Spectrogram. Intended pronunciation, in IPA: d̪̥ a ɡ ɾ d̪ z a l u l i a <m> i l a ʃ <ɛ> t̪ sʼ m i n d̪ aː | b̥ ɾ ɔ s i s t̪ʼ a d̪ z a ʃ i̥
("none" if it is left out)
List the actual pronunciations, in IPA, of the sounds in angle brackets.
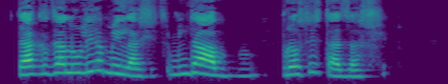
m, i

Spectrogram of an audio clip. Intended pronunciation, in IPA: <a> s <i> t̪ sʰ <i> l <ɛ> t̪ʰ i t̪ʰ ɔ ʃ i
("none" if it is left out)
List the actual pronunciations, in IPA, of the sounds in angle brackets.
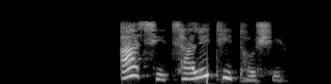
a, i, a, i

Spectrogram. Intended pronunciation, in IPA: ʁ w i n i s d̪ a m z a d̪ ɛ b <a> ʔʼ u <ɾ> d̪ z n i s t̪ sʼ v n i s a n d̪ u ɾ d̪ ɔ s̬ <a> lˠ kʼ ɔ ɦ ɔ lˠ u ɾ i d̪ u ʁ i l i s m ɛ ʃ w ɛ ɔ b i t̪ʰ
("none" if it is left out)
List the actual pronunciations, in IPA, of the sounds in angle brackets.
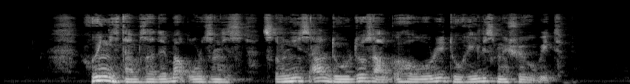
a, ɾ, a

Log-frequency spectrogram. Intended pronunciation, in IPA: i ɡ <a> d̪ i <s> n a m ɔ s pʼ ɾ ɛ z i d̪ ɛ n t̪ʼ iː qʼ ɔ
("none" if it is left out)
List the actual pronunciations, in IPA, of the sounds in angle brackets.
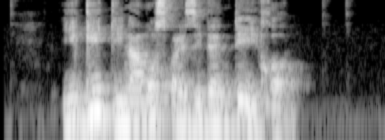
i, none

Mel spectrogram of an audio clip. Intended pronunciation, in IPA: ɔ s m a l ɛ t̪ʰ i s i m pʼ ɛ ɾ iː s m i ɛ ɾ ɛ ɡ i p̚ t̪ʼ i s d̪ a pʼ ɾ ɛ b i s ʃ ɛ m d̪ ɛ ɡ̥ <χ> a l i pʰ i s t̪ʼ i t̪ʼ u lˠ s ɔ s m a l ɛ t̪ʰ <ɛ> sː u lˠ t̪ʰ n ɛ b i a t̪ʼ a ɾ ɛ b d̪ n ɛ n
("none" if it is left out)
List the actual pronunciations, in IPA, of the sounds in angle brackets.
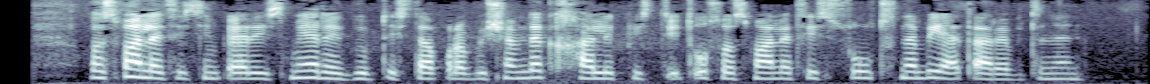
χ, i

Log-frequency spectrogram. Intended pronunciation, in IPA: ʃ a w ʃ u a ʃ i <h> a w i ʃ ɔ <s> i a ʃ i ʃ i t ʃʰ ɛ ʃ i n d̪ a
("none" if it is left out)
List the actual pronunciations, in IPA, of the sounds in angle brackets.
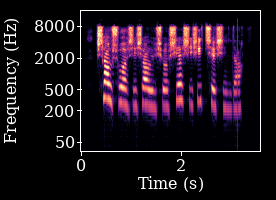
ʃ, ʃ

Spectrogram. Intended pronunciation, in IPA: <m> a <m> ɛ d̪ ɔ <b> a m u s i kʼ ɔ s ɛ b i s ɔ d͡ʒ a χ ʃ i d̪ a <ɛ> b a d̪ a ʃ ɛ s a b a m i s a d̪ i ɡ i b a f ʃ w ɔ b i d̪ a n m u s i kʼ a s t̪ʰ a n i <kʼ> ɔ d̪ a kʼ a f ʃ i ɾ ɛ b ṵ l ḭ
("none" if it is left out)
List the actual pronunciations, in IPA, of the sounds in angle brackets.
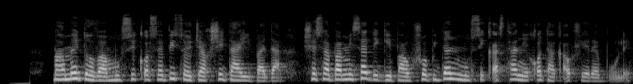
m, m, v, i, qʼ

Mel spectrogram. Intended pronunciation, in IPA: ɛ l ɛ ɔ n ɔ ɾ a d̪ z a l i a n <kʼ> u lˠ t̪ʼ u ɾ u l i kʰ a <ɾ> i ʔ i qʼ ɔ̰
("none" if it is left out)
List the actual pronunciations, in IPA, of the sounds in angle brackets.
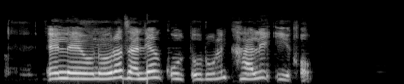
kʼ, l

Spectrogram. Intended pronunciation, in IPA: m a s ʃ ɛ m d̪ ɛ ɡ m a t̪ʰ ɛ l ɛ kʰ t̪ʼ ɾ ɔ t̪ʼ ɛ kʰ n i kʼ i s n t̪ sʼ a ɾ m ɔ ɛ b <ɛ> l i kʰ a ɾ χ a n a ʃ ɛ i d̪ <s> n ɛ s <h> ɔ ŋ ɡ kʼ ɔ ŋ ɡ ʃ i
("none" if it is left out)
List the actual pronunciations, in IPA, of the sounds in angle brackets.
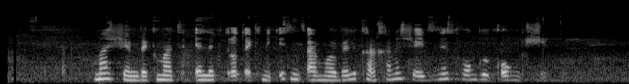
ɛ, z, h

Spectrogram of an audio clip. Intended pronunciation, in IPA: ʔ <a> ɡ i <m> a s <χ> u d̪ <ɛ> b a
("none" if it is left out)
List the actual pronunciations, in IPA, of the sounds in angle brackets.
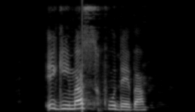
i, m, χ, ɛ

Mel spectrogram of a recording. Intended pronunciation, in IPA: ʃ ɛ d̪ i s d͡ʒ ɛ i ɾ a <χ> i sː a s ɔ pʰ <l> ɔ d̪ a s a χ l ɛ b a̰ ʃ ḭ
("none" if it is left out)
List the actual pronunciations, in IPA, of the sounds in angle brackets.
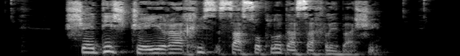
χ, l

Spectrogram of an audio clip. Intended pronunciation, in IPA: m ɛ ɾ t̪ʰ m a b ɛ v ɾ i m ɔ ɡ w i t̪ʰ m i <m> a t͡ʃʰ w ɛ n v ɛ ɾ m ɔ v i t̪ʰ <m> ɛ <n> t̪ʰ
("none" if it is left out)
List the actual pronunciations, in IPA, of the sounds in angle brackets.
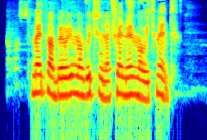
n, m, n

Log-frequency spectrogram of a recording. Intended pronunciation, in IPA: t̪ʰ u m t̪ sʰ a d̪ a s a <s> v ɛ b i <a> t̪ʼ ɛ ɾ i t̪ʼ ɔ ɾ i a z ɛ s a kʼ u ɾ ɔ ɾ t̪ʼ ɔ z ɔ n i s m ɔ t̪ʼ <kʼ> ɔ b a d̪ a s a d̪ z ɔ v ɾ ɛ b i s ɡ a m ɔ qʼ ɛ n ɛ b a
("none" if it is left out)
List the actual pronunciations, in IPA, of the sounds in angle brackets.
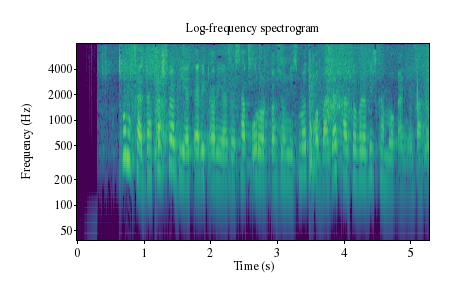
ʃ, a, qʼ

